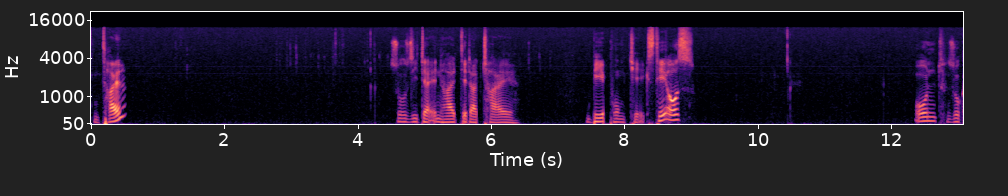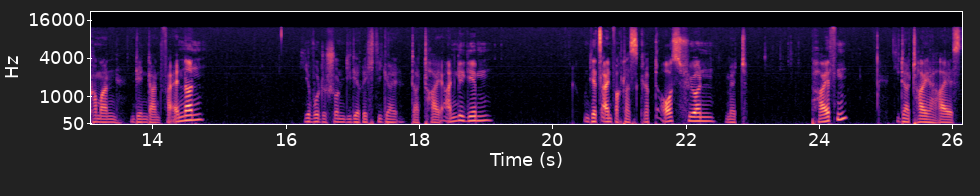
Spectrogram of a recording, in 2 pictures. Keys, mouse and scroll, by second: 0.9 click, 1.9-6.7 typing, 7.4 Return, 17.5 click, 18.9 click, 20.2 click, 20.9 click, 22.2-25.9 typing.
